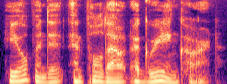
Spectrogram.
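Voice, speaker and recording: A man narrating a scripted story as a fiction podcast host, with a measured storytelling delivery. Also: fairly low pitch, steady tone, mellow, husky, no echo.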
